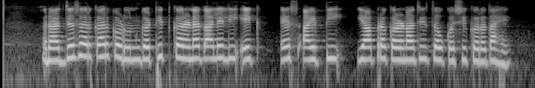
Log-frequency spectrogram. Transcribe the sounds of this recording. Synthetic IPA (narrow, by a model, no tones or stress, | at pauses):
ɾad͡ʑjəsəɾkaɾkəɽuːnɡəʈʰiːt̪kəɾɳjat̪aleliːʔek | esajʈiː | japɾəkəɾɳat͡ɕiːt͡səwkəɕiːkəɾət̪aɦe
